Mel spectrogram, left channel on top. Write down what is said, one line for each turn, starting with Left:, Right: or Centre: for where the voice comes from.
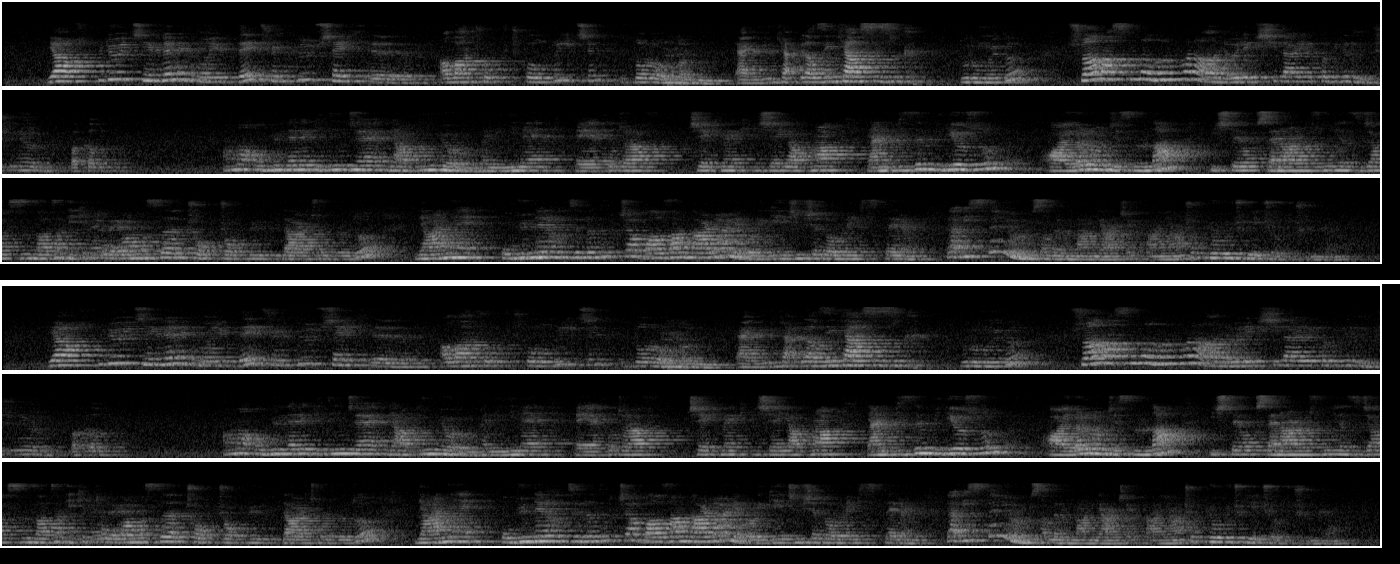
Left: Ya stüdyoyu çeviremedim o evde çünkü şey e, alan çok küçük olduğu için zor oldu.
Right: Hıı.
Left: Yani imkan, biraz imkansızlık <laughs> durumuydu. Şu an aslında alanım var aynı öyle bir şeyler yapabilirim düşünüyorum. Bakalım.
Right: Ama o günlere gidince ya bilmiyorum hani yine, eee, fotoğraf çekmek, bir şey yapmak yani bizim biliyorsun aylar öncesinden işte yok senaryosunu yazacaksın zaten ekip
Left: Evet.
Right: toplanması çok çok büyük bir dert oluyordu. Yani o günleri hatırladıkça bazen derler ya böyle geçmişe dönmek isterim. Ya istemiyorum sanırım ben gerçekten ya çok yorucu geçiyordu çünkü.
